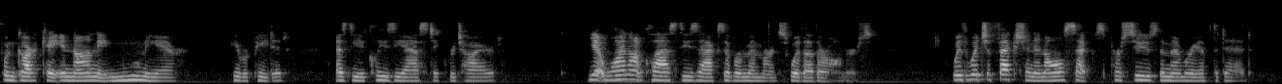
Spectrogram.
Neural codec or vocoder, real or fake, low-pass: none; real; 7.2 kHz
